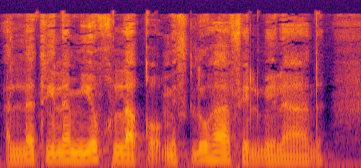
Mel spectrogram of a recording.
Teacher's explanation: بعضن به خاطر قلقله قاف ممکنه حالت ذمه بگیره، بشه لم يخلقو، اینطوری نباید بشه التي لم يخلق مثلها في البلاد.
